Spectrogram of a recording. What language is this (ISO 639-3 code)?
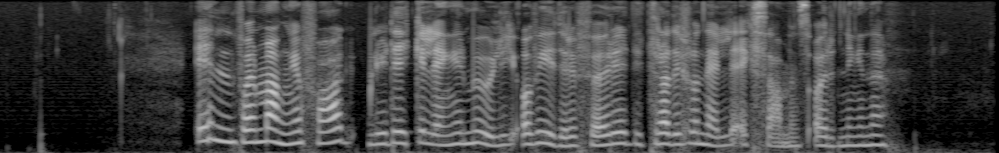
nor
